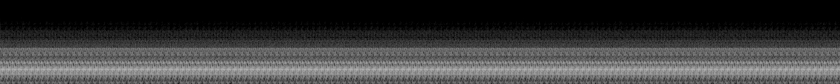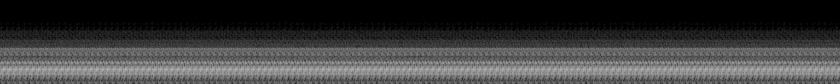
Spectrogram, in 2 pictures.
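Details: MRI scanner noise from a GE 3T scanner, temporal bone (Felsenbein) protocol, during a T1 fast spin echo sequence: continuous loud, rapid, perfectly regular buzzing drone, about 207 pulses a minute.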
